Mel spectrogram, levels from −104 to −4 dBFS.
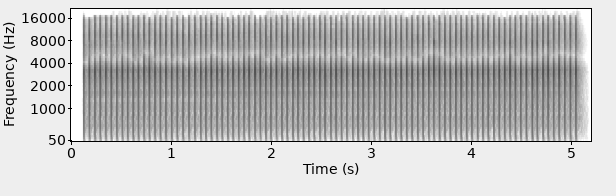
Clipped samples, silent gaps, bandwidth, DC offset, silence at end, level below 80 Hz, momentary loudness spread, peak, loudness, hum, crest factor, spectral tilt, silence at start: under 0.1%; none; over 20 kHz; under 0.1%; 0.15 s; -84 dBFS; 1 LU; -2 dBFS; -27 LUFS; none; 28 dB; 2.5 dB/octave; 0.2 s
